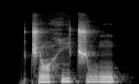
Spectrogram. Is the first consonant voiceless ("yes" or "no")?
yes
